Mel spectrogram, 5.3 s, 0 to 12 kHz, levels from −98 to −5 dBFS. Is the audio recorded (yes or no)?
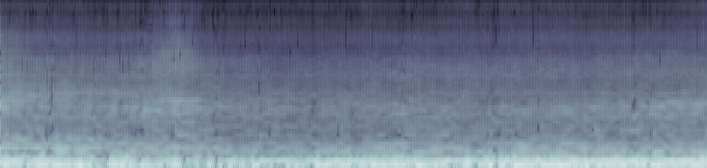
no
